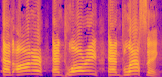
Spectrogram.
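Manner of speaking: high, slow congregational shout; big drawn-out chant of praise; loud voice. Shown as a demonstration. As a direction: proclaim each word at full volume. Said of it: "We're gonna say this with a loud voice".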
